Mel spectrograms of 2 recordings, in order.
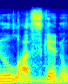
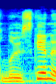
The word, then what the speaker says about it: Luskan: which I discovered recently that I've been saying the name of the town wrong, and it's not pronounced Luskin, it's pronounced Luskin. – How dare. – Well, I mean, in my defense, I didn't know how it's pronounced, but now I do, so I'm going to pronounce it Luskin.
